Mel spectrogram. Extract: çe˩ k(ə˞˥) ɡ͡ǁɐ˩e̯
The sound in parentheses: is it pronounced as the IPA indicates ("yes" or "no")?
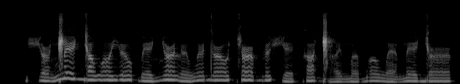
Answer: no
